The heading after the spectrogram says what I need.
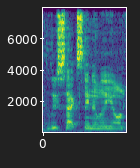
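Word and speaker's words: Lussac Saint-Émilion: is a name that most people can't even pronounce so lusac ston is a particular area within a certain region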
